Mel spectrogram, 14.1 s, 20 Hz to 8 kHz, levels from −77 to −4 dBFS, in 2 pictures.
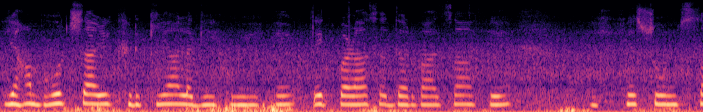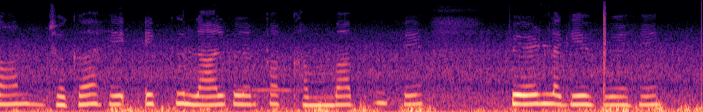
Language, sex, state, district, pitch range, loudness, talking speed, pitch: Hindi, female, Haryana, Charkhi Dadri, 215-240 Hz, -17 LUFS, 105 wpm, 230 Hz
